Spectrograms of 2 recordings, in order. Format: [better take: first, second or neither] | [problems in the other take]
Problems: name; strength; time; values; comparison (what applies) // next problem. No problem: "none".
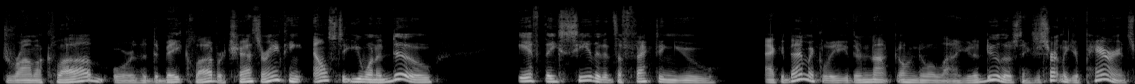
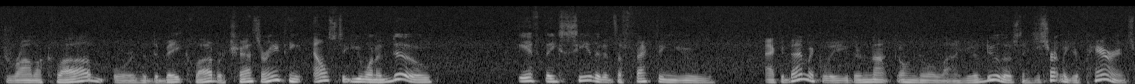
first | hiss; noticeable; throughout; 15 dB below the speech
